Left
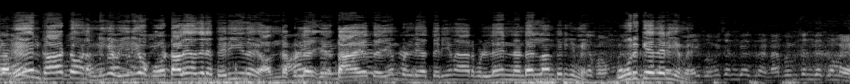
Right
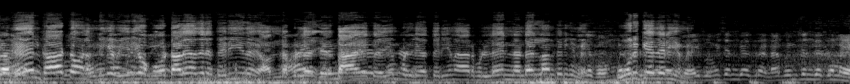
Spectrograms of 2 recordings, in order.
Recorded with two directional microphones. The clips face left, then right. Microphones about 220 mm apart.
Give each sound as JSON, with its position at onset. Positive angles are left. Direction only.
{"t": 0.2, "sound": "a man's voice", "side_deg": 35}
